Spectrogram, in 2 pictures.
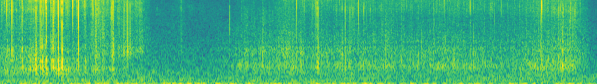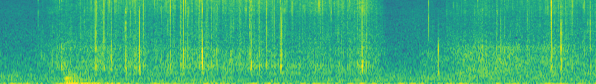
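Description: Long acrylic nails scratch and rake through the hair near the parting of a brown wig on a mannequin head resting on a pink cushion. The result is quiet, bright, crackly scratching and crinkling in continuous passes, with brief softer pauses between strokes.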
